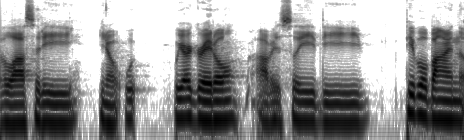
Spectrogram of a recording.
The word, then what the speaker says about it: Gradle: got it wrong uh do you pronounce it Gradle or as my friend from Singapore Delights in suggesting to troll me is it more like Bradley or gradley uh Gradle okay it's only been like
